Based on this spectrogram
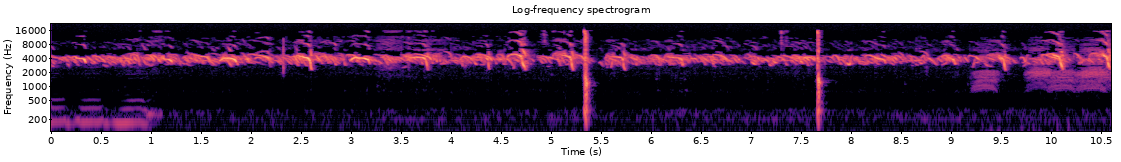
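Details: High, rapid peeping fills the scene as roughly sixty domestic chicks crowd a toy puppy teddy, with two sharp clicks, a low hum at the start, and faint voices near the end.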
